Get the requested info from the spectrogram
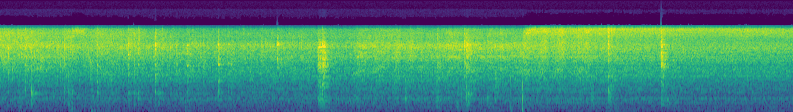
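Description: Freshly added wet onion-tomato paste sizzling steadily in hot oil in a steel kadai, with a spatula scraping and tapping against the pan now and then. The sharpest taps come about six and about thirteen seconds in.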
